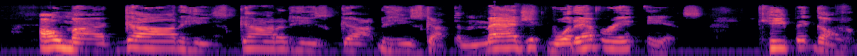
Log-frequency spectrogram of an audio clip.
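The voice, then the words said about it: Put-on hillbilly accent. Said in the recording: “It would be in a hillbilly accent ... Please do the hillbilly accent.”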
